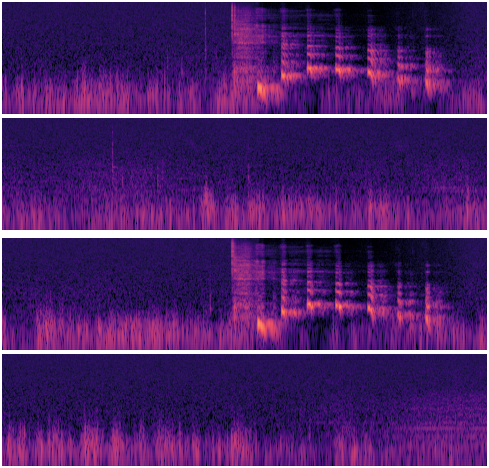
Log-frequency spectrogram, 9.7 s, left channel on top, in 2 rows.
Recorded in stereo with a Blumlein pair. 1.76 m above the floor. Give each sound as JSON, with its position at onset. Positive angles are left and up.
{"t": 2.3, "sound": "a giggle", "azimuth_deg": -5, "distance_m": 4.0}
